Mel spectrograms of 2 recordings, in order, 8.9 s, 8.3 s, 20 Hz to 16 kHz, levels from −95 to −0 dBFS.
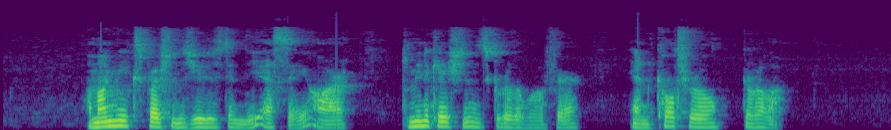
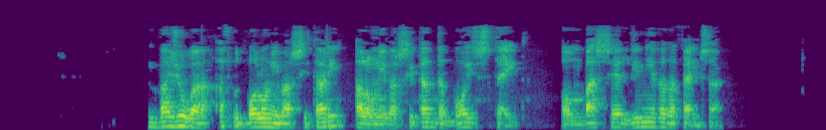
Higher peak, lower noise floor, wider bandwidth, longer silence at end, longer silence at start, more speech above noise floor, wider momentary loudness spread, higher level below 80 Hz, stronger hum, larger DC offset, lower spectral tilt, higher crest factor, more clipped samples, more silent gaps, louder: about the same, 0 dBFS vs 0 dBFS; second, -76 dBFS vs under -90 dBFS; about the same, 7.4 kHz vs 7.8 kHz; about the same, 1.1 s vs 1.05 s; second, 0.9 s vs 1.5 s; second, 55 dB vs over 72 dB; about the same, 11 LU vs 10 LU; about the same, -58 dBFS vs -56 dBFS; neither; neither; first, -8 dB/octave vs -5.5 dB/octave; first, 24 dB vs 18 dB; neither; neither; second, -23 LUFS vs -18 LUFS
